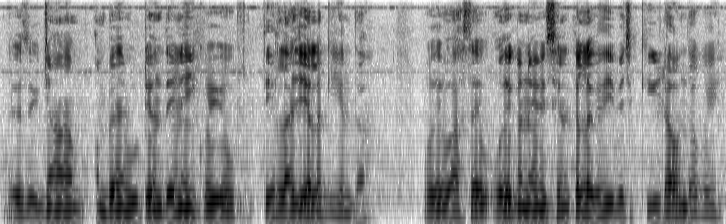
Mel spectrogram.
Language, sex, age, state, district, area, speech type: Dogri, male, 30-45, Jammu and Kashmir, Jammu, rural, spontaneous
